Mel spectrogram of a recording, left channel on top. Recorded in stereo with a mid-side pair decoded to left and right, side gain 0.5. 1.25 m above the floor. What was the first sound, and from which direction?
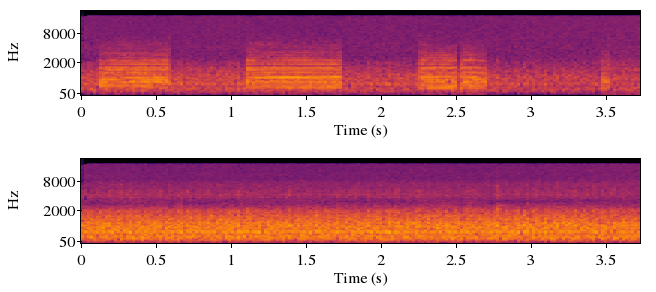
A vehicle, 70° right.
